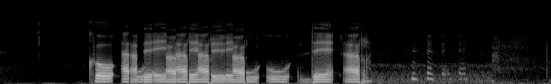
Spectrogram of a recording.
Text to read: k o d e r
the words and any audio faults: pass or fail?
fail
